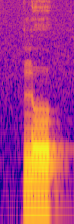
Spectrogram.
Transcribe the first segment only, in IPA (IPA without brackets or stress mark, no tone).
n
